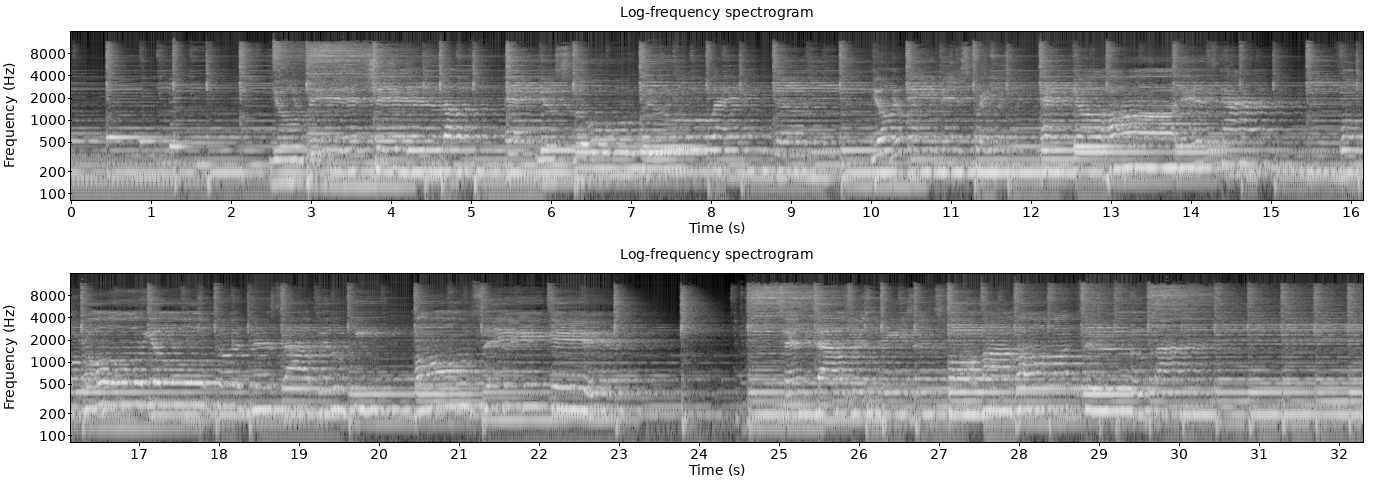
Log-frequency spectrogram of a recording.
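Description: A woman singing a worship song into a handheld microphone over a karaoke backing track with guitar. The backing drops away briefly about three-quarters of the way through, then comes back in.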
